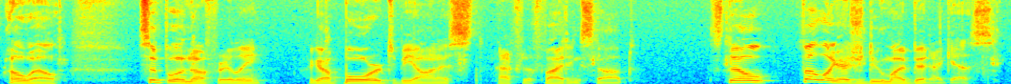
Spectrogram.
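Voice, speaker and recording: A man's voice: mid-range voice, expressive, normal speed, natural voice. A man playing an overworked, modest new homicide detective in a noir radio drama, speaking in a hesitant, friendly, self-effacing way. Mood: modest, frank.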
